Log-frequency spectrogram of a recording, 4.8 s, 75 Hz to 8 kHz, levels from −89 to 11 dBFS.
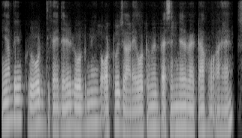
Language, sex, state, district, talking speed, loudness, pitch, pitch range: Hindi, male, Odisha, Khordha, 260 wpm, -20 LUFS, 110 Hz, 105-120 Hz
